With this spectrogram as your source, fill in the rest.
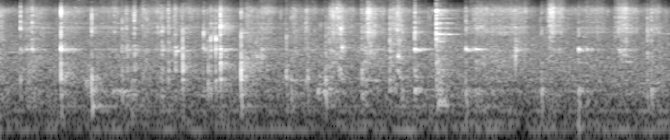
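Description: Roasted semolina goes into a pan with sugar syrup for rava laddu while a spoon scrapes and taps steadily against the metal pan in a busy run of clinks and stirs.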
